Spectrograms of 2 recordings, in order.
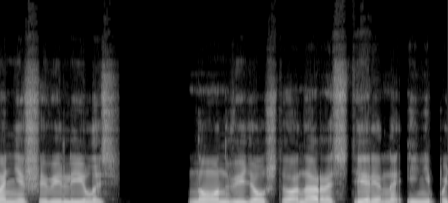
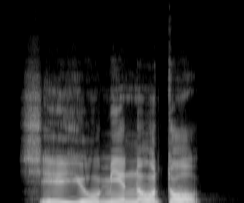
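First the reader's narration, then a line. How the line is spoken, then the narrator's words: Roaring. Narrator (Russian): взревел он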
